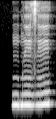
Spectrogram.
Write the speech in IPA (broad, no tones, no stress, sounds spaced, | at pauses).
m b ẽ z ẽ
